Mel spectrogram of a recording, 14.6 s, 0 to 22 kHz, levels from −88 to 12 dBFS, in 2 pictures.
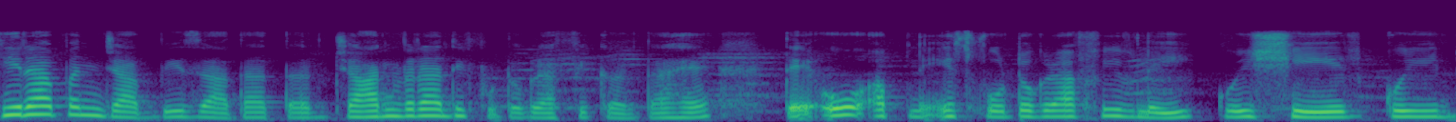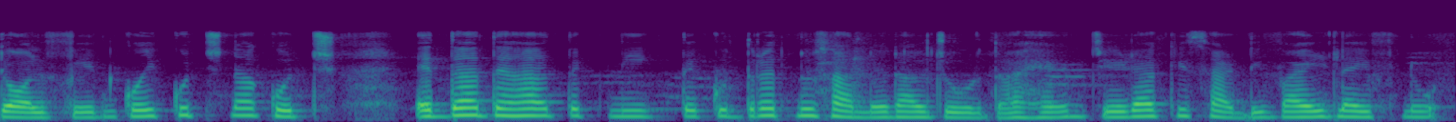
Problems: constant background noise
